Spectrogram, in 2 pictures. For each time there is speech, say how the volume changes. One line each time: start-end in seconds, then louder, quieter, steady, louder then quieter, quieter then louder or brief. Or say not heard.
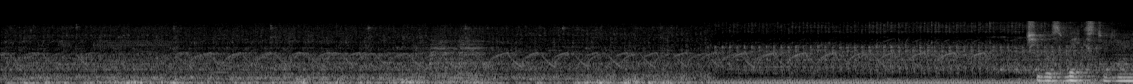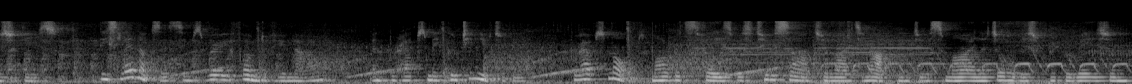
10.2-22.6 steady.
